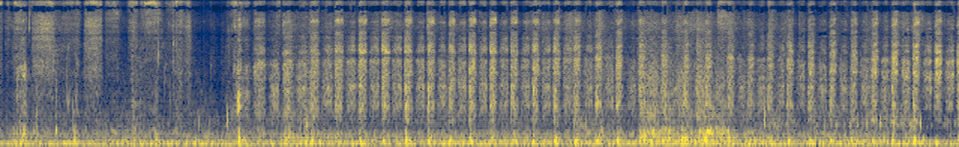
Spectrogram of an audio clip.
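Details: French Bulldog with a litter of nursing newborn puppies, rapid rhythmic panting breaths at roughly three to four per second, steady throughout, with a soft constant background hiss.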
